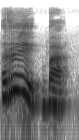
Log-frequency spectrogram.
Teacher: слово має два склади наголошений перший склад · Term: наголос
